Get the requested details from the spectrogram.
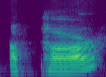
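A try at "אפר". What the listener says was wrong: No, so that is a fe. That second letter has no dot. Afar.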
